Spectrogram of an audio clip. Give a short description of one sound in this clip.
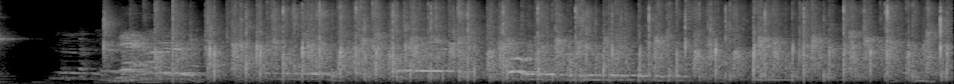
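An audience applauds close by.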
